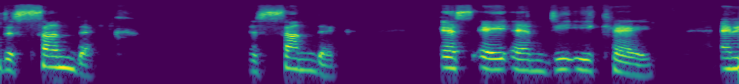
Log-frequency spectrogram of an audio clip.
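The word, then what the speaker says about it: sandek: term for it it's called the sundeck the sundeck s-a-n-d-e-k and it's it's really a very great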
